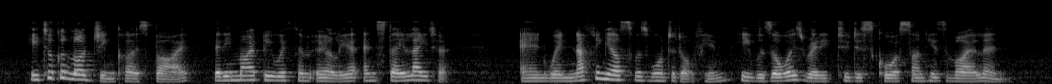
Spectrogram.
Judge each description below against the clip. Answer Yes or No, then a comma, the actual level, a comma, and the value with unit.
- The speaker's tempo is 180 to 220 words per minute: Yes, average, 190 wpm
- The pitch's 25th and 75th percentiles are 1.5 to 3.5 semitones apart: No, average, 4.3 semitones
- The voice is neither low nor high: Yes, medium, 165 Hz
